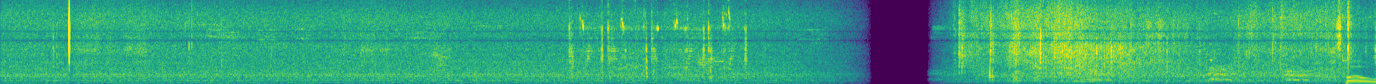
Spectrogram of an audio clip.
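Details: Backyard honey bees swarming in spring as half the hive and a new queen move away; a thick, even buzz, cut by a short silent break, then resuming louder with light crackles at the end.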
